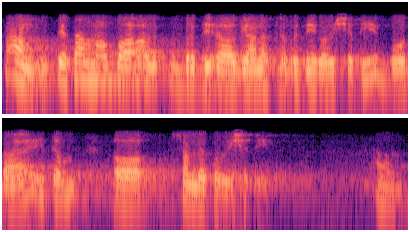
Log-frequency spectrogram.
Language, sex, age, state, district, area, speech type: Sanskrit, male, 45-60, Rajasthan, Bharatpur, urban, conversation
